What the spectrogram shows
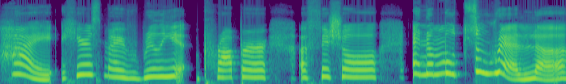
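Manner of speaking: slow, put-on Italian accent, lingering on words. Mimicking an annoying woman on a few words, Italian accent. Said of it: "if you're going to do the Italian accent".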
